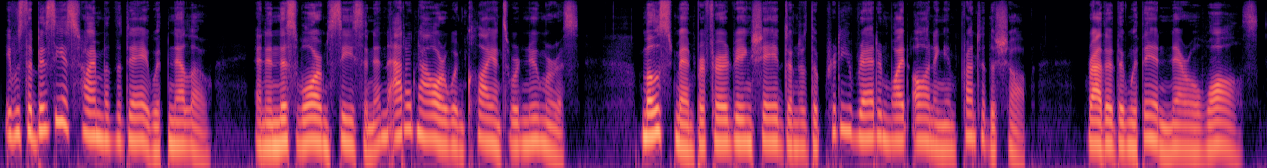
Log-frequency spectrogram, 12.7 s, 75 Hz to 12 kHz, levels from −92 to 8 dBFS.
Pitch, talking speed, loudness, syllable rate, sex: 165 Hz, 215 wpm, -20 LUFS, 5.7 syllables/s, female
